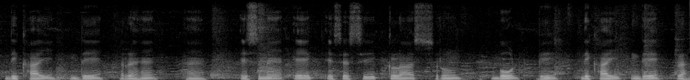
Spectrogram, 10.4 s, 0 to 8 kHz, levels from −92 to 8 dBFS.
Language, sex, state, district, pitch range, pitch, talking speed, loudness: Hindi, male, Uttar Pradesh, Ghazipur, 100-110 Hz, 105 Hz, 85 wpm, -32 LUFS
